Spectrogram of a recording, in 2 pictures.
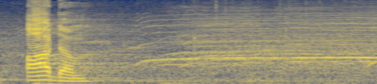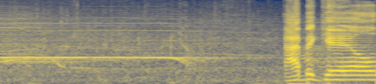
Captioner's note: audience cheering and applauding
